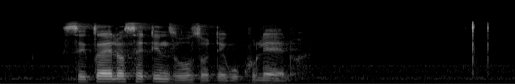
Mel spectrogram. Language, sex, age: Swati, male, 23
